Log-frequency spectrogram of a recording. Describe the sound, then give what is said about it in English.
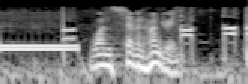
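Touch-tone telephone dialing: a steady dial tone gives way to a voice, then a few short, sharp DTMF beeps follow in quick succession as a number is keyed. “I can find that out pretty easily by dialing”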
